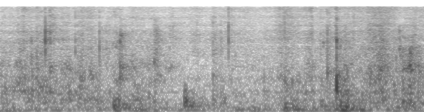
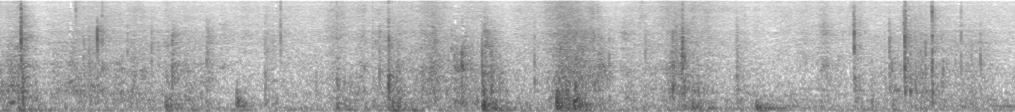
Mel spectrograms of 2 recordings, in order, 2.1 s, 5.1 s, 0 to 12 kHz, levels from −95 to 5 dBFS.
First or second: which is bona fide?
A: second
